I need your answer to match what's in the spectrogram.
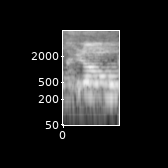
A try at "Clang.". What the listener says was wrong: Non, pas de suite. T'as compté 1, 2. C'est pas vrai, ça.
